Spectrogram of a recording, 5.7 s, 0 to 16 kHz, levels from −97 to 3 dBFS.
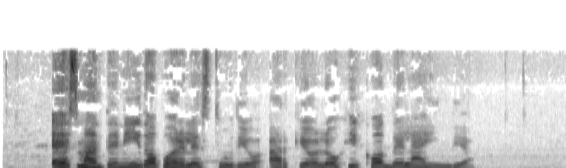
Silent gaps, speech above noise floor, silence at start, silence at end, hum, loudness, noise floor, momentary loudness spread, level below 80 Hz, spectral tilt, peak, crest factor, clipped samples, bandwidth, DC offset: none; 42 dB; 0.55 s; 0.95 s; none; -22 LUFS; -64 dBFS; 15 LU; -66 dBFS; -3.5 dB/octave; -2 dBFS; 22 dB; under 0.1%; 11.5 kHz; under 0.1%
